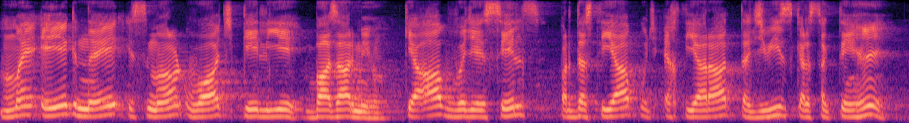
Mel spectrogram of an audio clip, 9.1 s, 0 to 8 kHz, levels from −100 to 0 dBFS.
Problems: none marked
